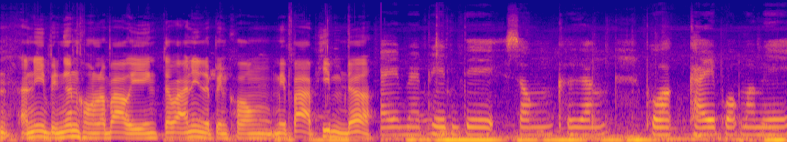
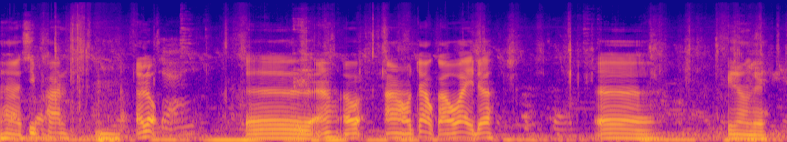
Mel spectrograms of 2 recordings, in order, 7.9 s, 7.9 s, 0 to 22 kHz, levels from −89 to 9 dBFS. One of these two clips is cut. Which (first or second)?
first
